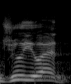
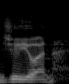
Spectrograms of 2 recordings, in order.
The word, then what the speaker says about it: Zhu Yuan: Like, I always get the pronunciations close for Zhu Yuan. The only thing I mispronounce is the only part that I mispronounce is forgetting to put the U in Yuan.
